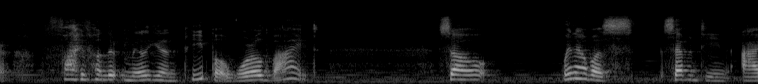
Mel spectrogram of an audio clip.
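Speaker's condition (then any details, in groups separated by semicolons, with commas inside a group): No condition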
